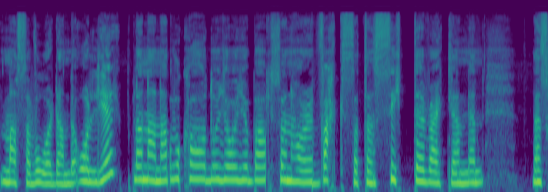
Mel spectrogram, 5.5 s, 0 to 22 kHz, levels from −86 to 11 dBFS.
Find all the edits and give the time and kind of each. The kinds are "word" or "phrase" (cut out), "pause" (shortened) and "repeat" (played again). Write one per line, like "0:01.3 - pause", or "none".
0:01.7 - word
0:02.6 - word
0:03.1 - phrase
